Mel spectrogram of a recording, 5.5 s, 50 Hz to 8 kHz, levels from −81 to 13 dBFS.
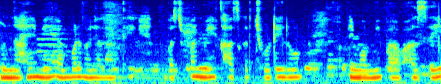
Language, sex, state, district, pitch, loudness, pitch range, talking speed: Chhattisgarhi, female, Chhattisgarh, Sarguja, 225 Hz, -15 LUFS, 215-235 Hz, 150 wpm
